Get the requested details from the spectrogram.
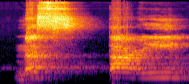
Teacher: اب نس سین میں سیٹی پیدا کریں گے ، نستعین، تا کو باریک پڑھیں گے، عین کی آواز نکالیں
